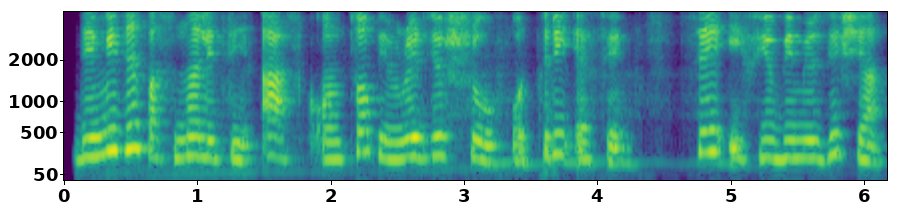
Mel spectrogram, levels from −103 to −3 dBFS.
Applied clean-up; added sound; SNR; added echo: neural mask model DeepFilterNet 3.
